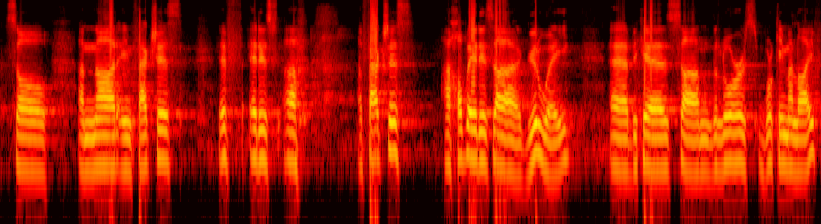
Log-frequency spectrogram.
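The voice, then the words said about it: Chinese-accented English. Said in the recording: “I have some accent, and I speak not pure English. I speak Chinglish, because it is Chinese English.”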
